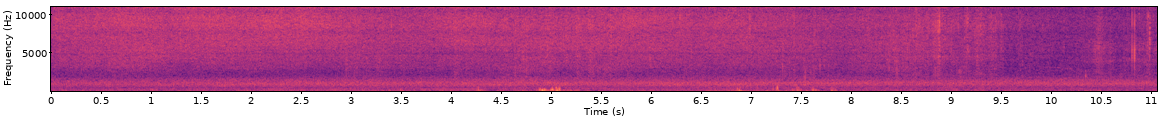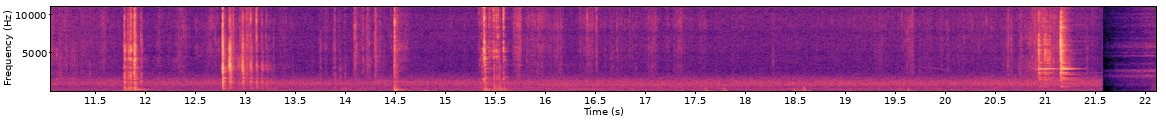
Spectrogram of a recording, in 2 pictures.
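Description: A few scattered light clinks and knocks from cookware and utensils being handled, over a steady low background hum.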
